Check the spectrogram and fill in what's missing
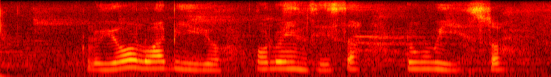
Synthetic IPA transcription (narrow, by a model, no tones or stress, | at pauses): ljɔlwaɓijɔː | lwend͡zʱisa | luwiːsɔ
